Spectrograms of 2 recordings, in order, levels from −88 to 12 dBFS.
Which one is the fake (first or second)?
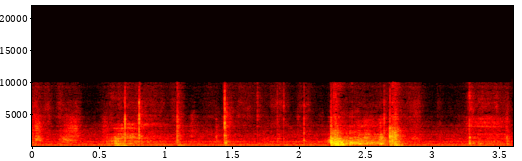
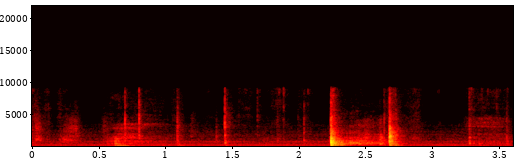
first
